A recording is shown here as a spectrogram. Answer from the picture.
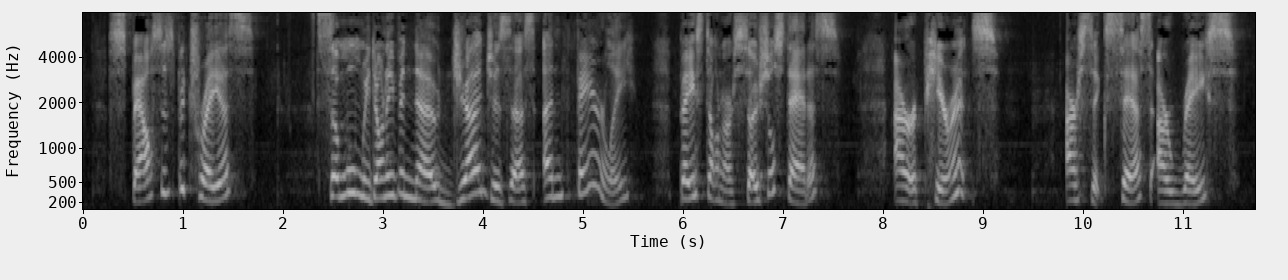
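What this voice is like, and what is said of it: Southern American accent. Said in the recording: “that accent. Well, my accent used to be a lot worse than it is now. But I was judged as ignorant because I had a very deep southern accent. Still never got rid of it”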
